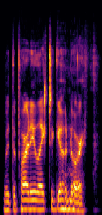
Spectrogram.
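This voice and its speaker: A man's voice: mid-range voice, level tone, normal speed, a little mellow, no echo. A man acting as game master, narrating a fantasy roleplaying game in formal phrases and putting questions to the players.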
